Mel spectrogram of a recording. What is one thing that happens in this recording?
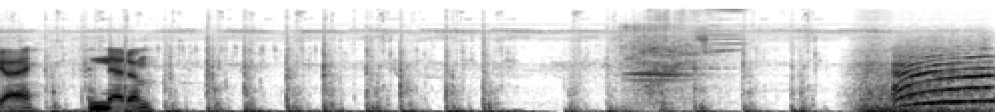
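Heavy footsteps thud quickly on a hard floor.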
